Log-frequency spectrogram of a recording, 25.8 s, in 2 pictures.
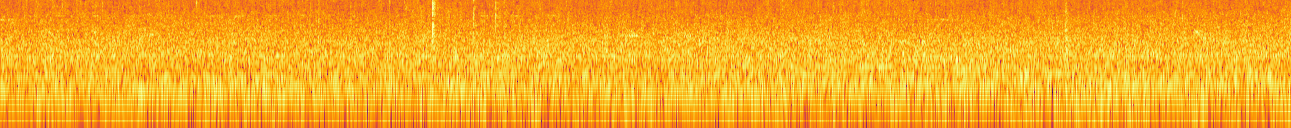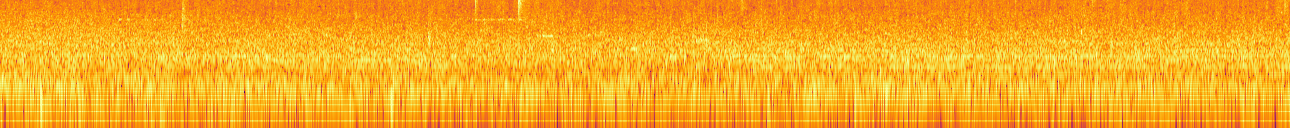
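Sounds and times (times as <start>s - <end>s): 
steady rain: 0.0s - 25.8s.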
